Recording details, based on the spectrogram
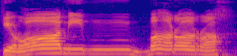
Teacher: دونوں را کو پڑ کر کے یعنی موٹی کر کے پڑھیں گے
